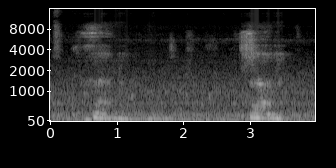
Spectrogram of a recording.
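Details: Severe dysarthria in a man in his 40s with ALS, reading sentences aloud; understood only by his spouse and one assistant, his attempts decoded by a brain-activity speech neuroprosthesis.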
